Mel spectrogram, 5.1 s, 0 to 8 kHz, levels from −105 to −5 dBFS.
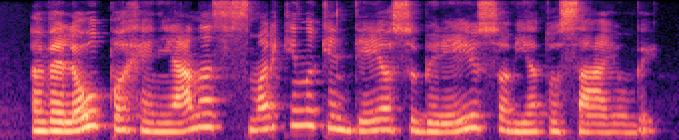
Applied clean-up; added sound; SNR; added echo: none; none; none; none.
